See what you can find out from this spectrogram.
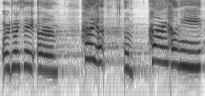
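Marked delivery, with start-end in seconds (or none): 1.6-4.0 high, stumbling hi honey; flustered sweet greeting. Pretend. Vtuber testing another hi honey take, flustered and high. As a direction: fumble a cute hello. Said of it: "like that?".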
